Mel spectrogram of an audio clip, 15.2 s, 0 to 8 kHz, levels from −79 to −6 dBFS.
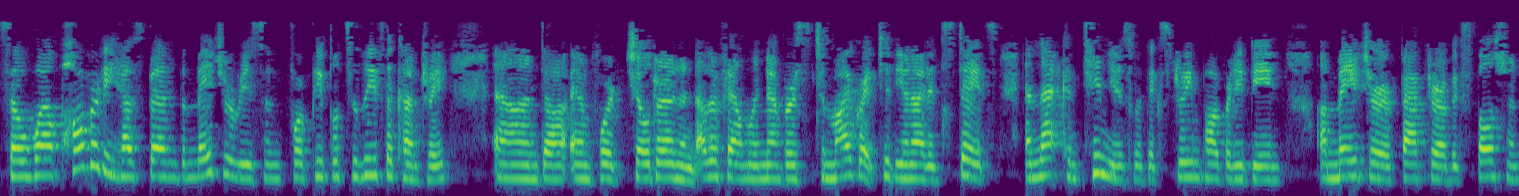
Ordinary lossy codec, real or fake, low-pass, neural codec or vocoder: MP3, 24 kbps; fake; 7.2 kHz; codec, 44.1 kHz, 7.8 kbps, Pupu-Codec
